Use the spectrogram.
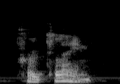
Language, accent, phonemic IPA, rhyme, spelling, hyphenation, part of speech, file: English, Southern England, /pɹəʊˈkleɪm/, -eɪm, proclaim, pro‧claim, verb, LL-Q1860 (eng)-proclaim.wav
- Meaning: 1. To announce or declare 2. To make (something) the subject of an official proclamation bringing it within the scope of emergency powers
